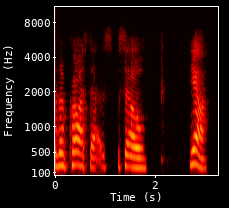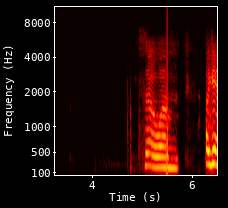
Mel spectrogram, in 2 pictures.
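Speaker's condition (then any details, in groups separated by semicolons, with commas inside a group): Cerebellar ataxia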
